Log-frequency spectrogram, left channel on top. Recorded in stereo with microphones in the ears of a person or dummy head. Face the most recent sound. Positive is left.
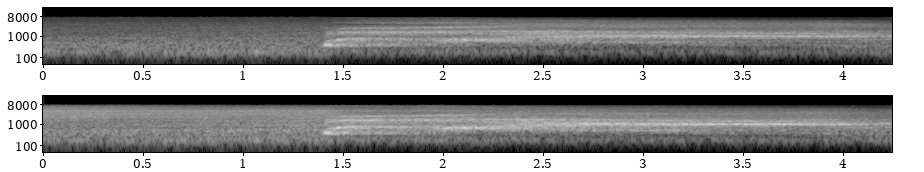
turn(degrees=-50)  # may be behind; listen again after turning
